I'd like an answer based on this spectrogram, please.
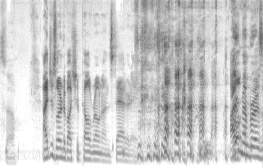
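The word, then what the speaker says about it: Chappell Roan: little riff uh where I was saying uh Chapelle Ron like Chappelle Show Chapelle chel rone but then somebody point out it's not pronounced that way I can't do it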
